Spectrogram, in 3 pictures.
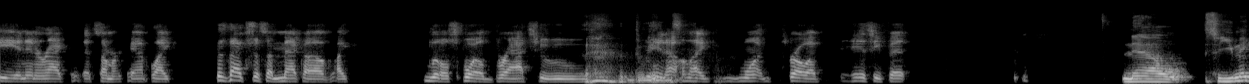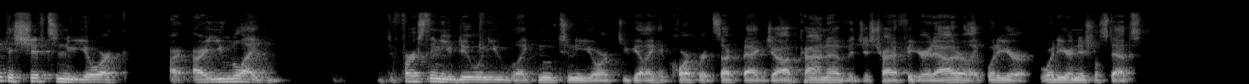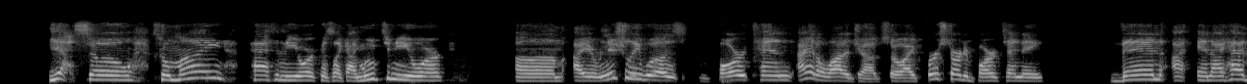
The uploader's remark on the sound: Over Zoom this week.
